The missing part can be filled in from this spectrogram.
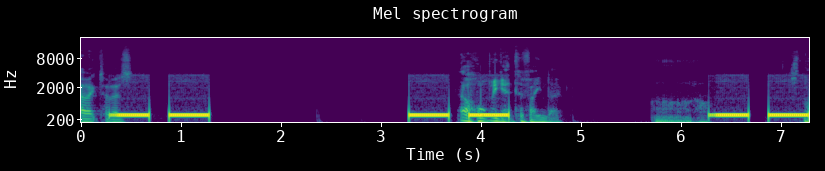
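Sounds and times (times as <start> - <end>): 
speech: 0.0 - 0.7, 3.8 - 4.9
electronic telephone ringing tone of an outgoing phone call: 0.4 - 1.3, 3.3 - 4.3, 6.3 - 7.2.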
